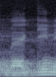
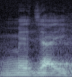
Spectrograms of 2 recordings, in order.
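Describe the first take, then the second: First: It is said with a hard g sound. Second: It is said with a j sound. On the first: The speaker calls it wrong. "इसकी pronunciation मैगी नहीं है" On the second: The speaker calls it right. "बल्कि क्या है, मेजाई है"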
